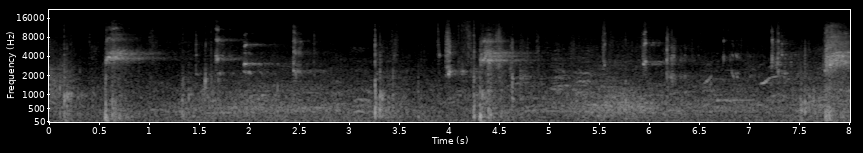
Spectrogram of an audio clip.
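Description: A tennis rally on a hard court: a racket strikes the ball several times, each hit a sharp crack a second or more apart, with short squeaks of shoes on the court between the shots.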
